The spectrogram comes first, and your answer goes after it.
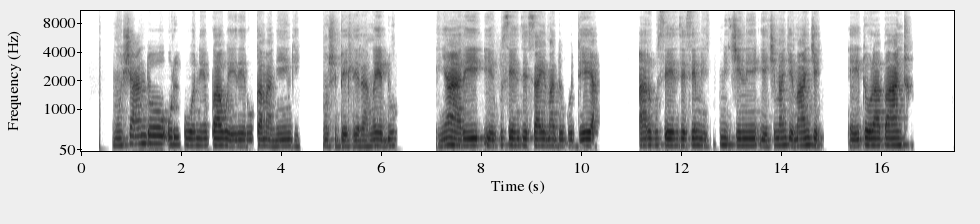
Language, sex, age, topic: Ndau, male, 25-35, health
